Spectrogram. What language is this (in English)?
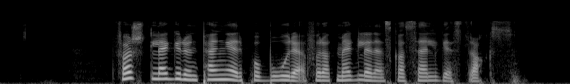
Norwegian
